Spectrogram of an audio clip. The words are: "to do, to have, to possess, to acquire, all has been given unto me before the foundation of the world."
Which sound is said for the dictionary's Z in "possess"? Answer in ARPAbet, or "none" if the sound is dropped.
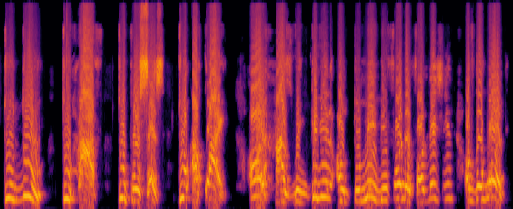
S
